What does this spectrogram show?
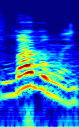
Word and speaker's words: Levelland: love you oh Chico it's spelled level land but it's leveling she goes from Texas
